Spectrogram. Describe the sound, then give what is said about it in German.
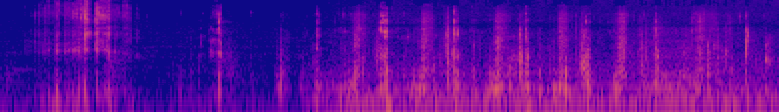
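Someone chews thin, crunchy slices of carrot, producing many quiet, crisp crunches in an uneven rhythm, with a short pause after the first bites before steady chewing resumes. “was machst du denn? Du isst ja unsere... Möhren auf.”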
